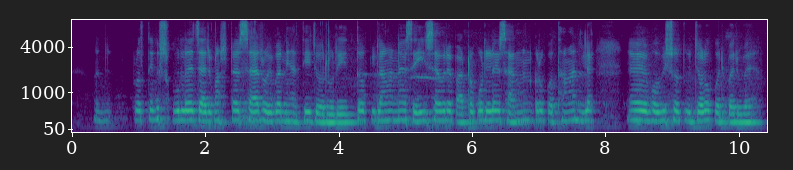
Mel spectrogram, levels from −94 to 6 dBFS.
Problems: constant background noise, background conversations at intervals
